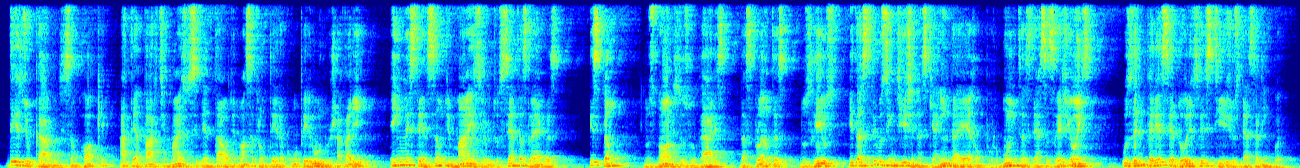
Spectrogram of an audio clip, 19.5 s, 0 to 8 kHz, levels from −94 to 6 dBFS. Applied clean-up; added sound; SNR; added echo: none; none; none; reverberation time 0.9 s.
